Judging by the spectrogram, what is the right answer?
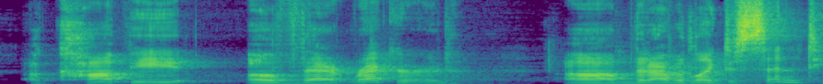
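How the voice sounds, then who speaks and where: This man has a plain, everyday voice with a fairly high pitch. He speaks in an American accent at a moderate pace. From United States. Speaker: vinyl collector video host. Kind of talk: casual unboxing chat. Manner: rambling, conversational.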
